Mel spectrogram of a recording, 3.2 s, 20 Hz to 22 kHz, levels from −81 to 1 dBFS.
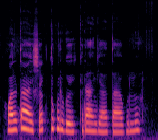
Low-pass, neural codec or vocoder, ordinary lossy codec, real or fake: none; none; none; real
